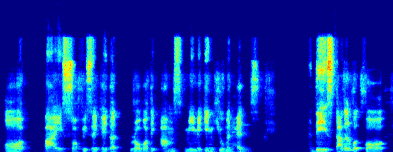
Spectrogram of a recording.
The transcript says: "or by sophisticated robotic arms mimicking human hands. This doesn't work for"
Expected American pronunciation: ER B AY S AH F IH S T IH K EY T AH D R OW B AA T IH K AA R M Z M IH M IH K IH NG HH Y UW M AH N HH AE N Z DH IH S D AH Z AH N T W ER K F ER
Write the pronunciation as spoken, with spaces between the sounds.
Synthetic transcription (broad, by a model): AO B AY S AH F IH S T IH K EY T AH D R OW B AA T IH K AA M S M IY M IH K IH NG HH Y UW M AH N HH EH N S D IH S D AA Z AH N T W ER K F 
